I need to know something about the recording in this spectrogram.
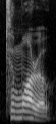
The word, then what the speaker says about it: tomorrow: But a lot of times people mispronounce it as tomorrow. But it is not tomorrow. It is it's row, morrow, tomorrow.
